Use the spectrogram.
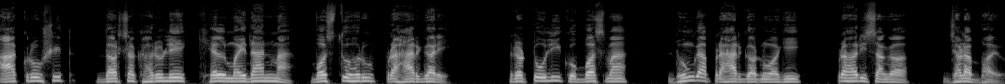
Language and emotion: Nepali, neutral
